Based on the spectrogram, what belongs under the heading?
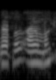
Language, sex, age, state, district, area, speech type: Tamil, male, 30-45, Tamil Nadu, Tiruvarur, rural, conversation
